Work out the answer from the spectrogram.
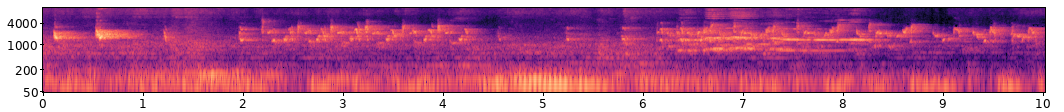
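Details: Sooty-headed bulbul, a Javanese local type in chattering ropel song, deep and loud: a sharp opening burst gives way to long continuous runs of quick, bubbling chatter notes over a rumbling background.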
